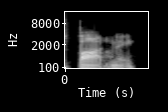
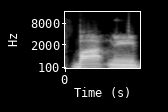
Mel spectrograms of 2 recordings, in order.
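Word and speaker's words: Botony: floor in Fargo says botany, right? And my dad's my dad's but it's botney. Botney spelled with an A, not an O. B O T O N Y.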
